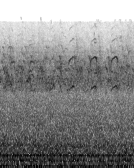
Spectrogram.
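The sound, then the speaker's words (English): Thousands of freshly hatched chicks peep together at Cackle Hatchery in Lebanon, Missouri, forming a dense, steady chorus of high, thin chirps that never pauses. No voices are heard. “The peeps of thousands of small, fuzzy, freshly hatched chicks drifts through Cackle Hatchery in Lebanon,”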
